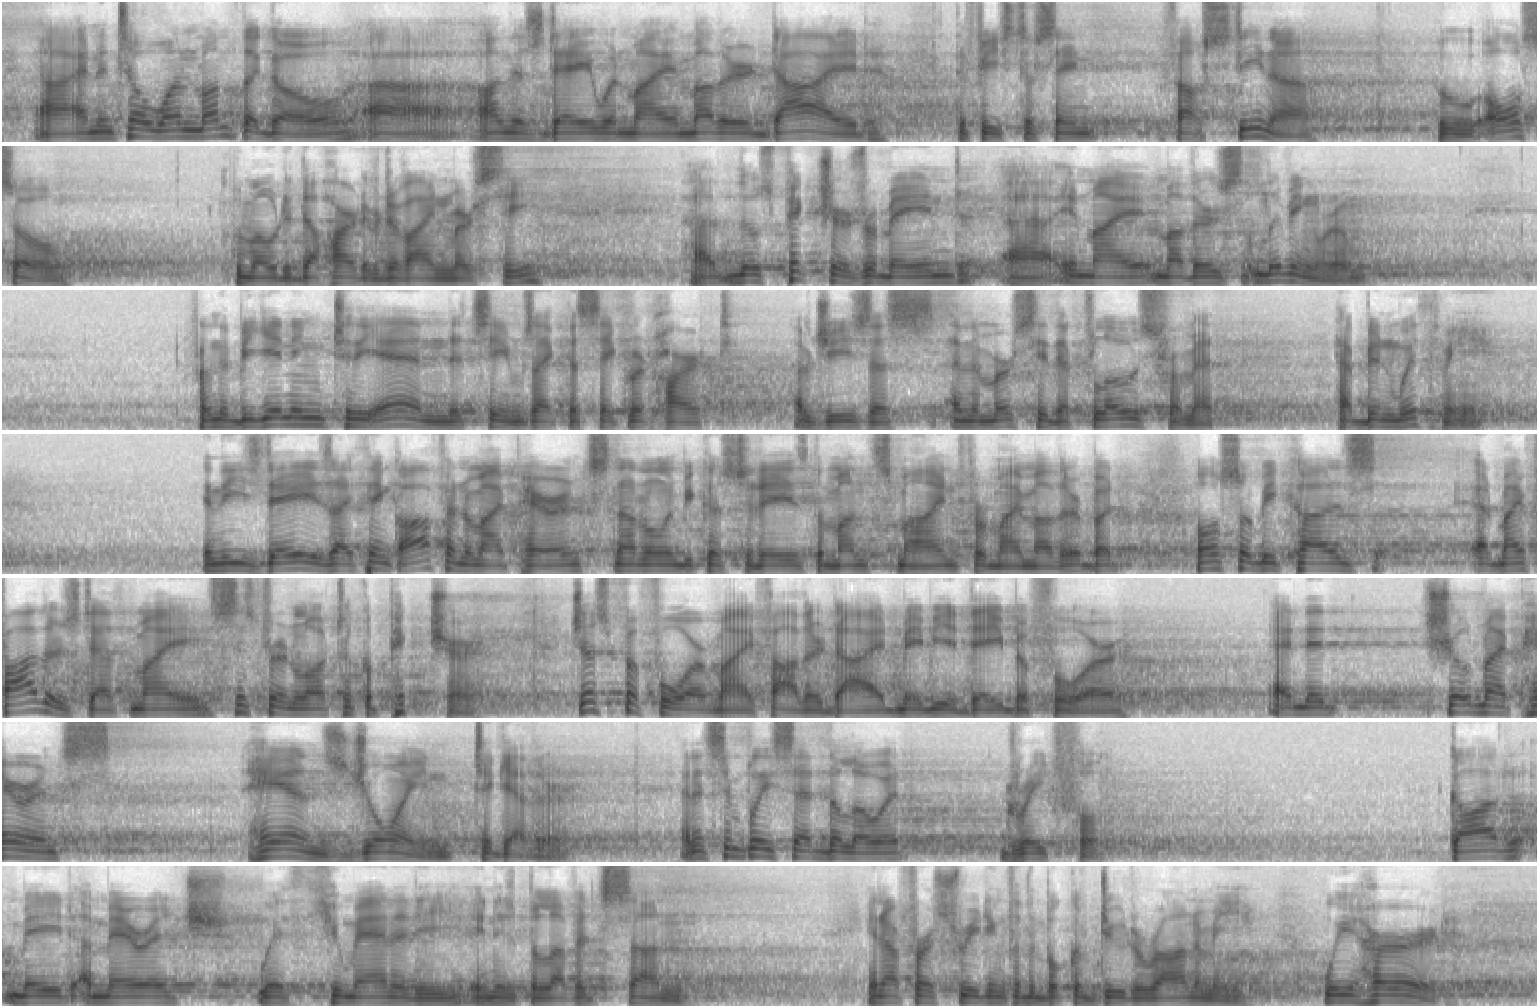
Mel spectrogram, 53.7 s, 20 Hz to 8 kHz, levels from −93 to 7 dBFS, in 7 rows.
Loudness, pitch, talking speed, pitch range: -24 LUFS, 120 Hz, 155 wpm, 110-130 Hz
